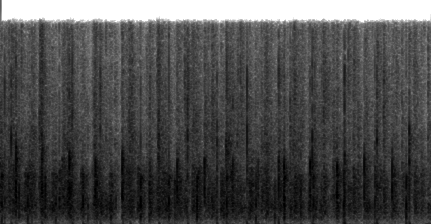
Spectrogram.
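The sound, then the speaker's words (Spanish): Applause offered at the close of a late-night radio program, brisk and dense with many sharp, closely packed claps that hold a steady loudness for about four seconds. “Y un aplauso muy grande. Un aplauso nuestro para vosotros.”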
